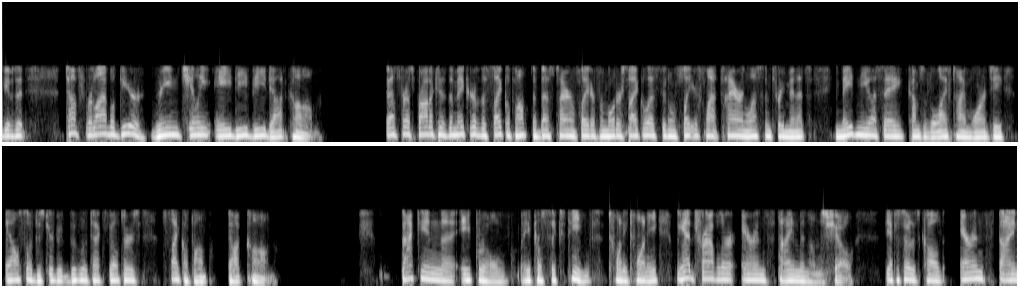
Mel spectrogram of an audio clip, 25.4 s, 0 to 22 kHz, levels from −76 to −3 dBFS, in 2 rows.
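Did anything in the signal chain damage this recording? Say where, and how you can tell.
Yes, at the codec stage, and the damage runs through the whole clip: this speech has been through G.723.1, the low-rate internet-telephony codec. Nothing reaches above 4 kHz, so consonants blur and the voice sounds muffled and hoarse, consistent with a rate near 6.3 kbit/s. The voice model updates only once per 30 ms frame, which smears fast transitions. A spectrogram shows a hard ceiling at 4 kHz and coarse, blocky harmonic detail.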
